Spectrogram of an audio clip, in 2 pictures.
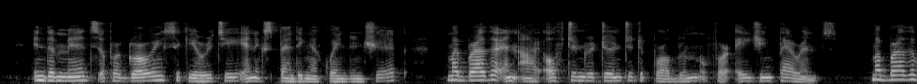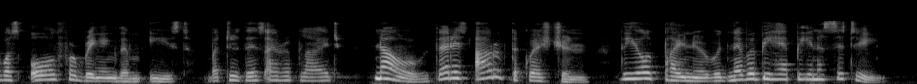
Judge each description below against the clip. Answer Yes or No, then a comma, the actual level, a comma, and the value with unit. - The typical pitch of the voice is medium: Yes, medium, 170 Hz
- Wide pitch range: Yes, wide, 5.7 semitones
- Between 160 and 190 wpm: Yes, average, 175 wpm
